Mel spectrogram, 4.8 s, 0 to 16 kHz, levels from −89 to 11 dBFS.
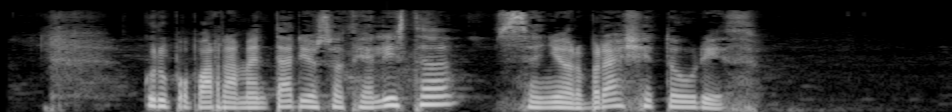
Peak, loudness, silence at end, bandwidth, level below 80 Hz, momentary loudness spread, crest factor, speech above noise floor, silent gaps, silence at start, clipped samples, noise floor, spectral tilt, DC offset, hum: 0 dBFS; -15 LUFS; 1 s; 11.5 kHz; -44 dBFS; 20 LU; 16 dB; 51 dB; none; 0.25 s; under 0.1%; -66 dBFS; -5 dB/octave; under 0.1%; none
